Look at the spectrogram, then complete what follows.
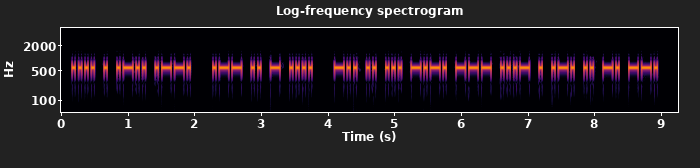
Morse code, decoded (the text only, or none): HELP WITH DISCOVERING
